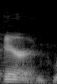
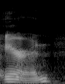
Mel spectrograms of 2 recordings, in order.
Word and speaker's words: Erran: I go by Aaron, which is spelled E-R-R-A-N.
